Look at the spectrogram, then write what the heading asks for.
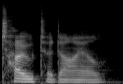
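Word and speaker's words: Totodile: do this one next stream hopefully alongside a toad dial that's how you say it who else have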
